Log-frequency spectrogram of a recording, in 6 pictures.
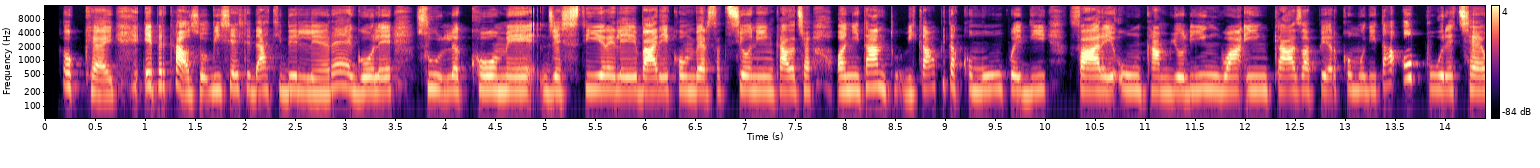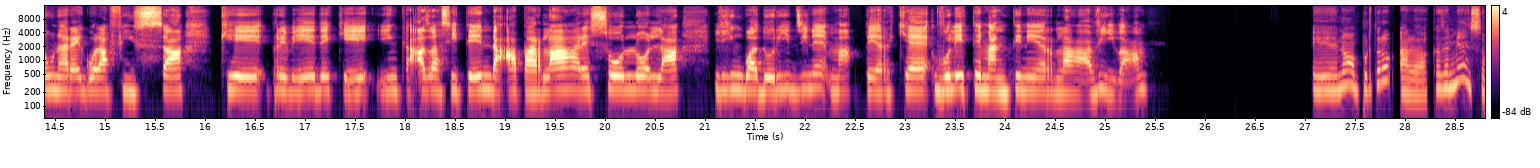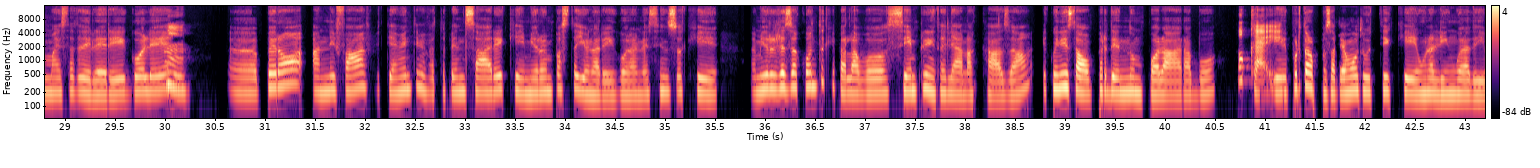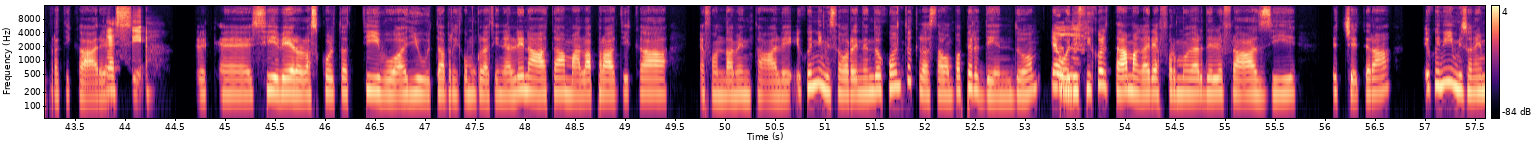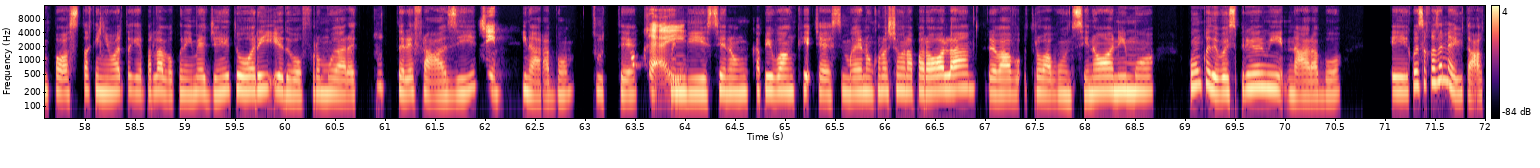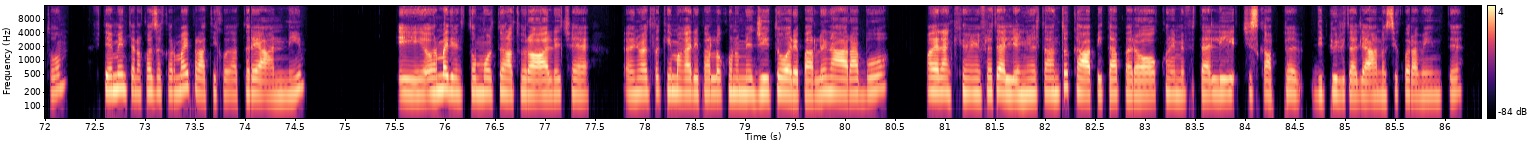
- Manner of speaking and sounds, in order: "cioè" said as "ceh"; "allora" said as "alloa"; other background noise; exhale; tapping; "cioè" said as "ceh"; "in" said as "n"; "cioè" said as "ceh"
- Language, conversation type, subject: Italian, podcast, Che ruolo ha la lingua in casa tua?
